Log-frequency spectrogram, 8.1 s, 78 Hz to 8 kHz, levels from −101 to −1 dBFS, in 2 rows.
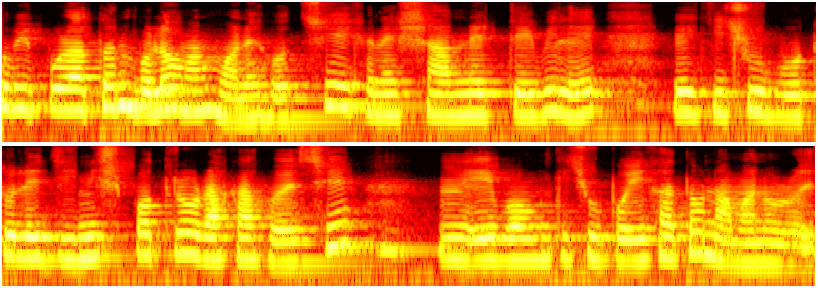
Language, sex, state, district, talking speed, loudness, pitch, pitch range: Bengali, female, West Bengal, Malda, 160 wpm, -19 LUFS, 200 Hz, 190-225 Hz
